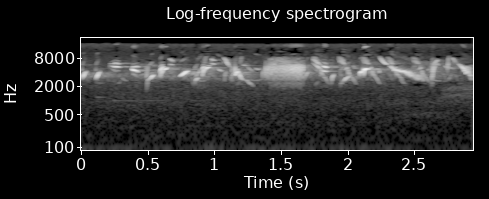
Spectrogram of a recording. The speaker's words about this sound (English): The source of Vivaldi's inspiration? The European goldfinch. It's a tiny bird found throughout much of Europe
